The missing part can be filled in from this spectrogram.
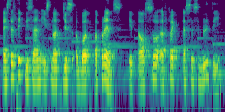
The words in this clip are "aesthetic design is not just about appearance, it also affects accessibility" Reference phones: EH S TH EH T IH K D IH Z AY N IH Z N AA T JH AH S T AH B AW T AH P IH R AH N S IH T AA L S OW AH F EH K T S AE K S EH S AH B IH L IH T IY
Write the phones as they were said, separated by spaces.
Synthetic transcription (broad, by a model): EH S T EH T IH K D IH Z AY N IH S N AA T JH AH S T AH B AW T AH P R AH N S IH T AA L S OW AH F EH K T AE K S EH S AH B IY L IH T IY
